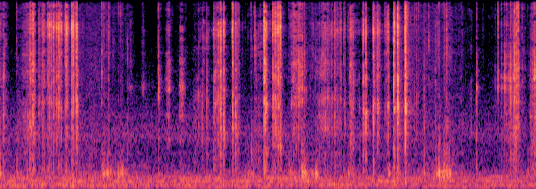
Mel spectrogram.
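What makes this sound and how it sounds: A solid, dry green soap bar held in the hand is carved and scraped with a metal utility-knife blade, peeling flakes off it. The clip is a run of crisp, bright scraping and crackling bursts in quick, uneven clusters, each dying away almost instantly, with a faint low hum underneath.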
